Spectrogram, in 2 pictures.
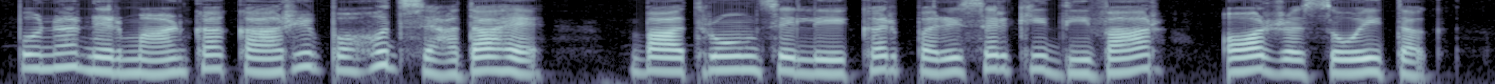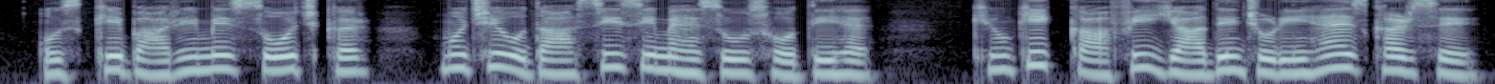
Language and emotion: Hindi, sad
